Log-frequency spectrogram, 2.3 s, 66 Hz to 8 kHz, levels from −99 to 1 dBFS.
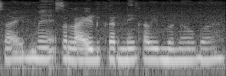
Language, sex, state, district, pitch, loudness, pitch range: Hindi, female, Uttar Pradesh, Muzaffarnagar, 190 Hz, -22 LUFS, 185-190 Hz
